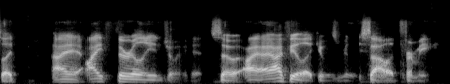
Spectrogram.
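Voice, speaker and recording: A very fast-talking man speaks in an American accent. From rural US near the Canadian border. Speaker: game designer. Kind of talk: casual chat.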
